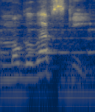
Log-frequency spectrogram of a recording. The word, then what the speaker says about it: Mogilevski: His name is Arthur Mogilevsky.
